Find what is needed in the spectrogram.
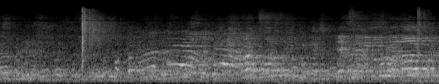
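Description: Indistinct voices and chatter echoing in a large sports hall, with one sharp slap about a second in.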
